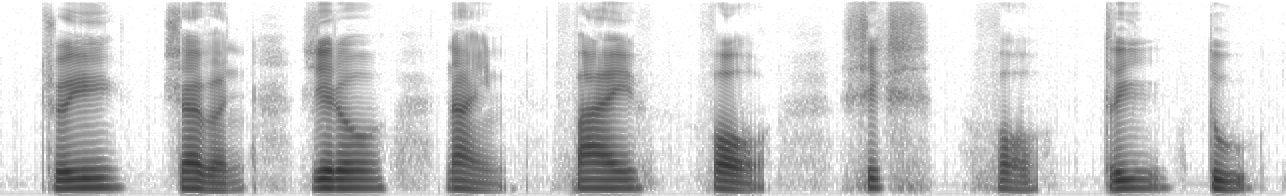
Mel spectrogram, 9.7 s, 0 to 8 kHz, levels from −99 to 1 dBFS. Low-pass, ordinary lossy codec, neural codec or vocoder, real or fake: none; none; none; real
